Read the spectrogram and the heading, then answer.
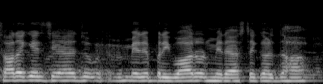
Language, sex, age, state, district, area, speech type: Dogri, male, 18-30, Jammu and Kashmir, Udhampur, urban, spontaneous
